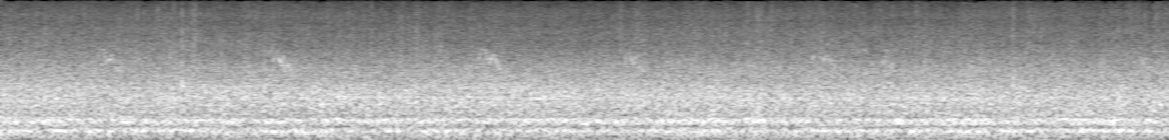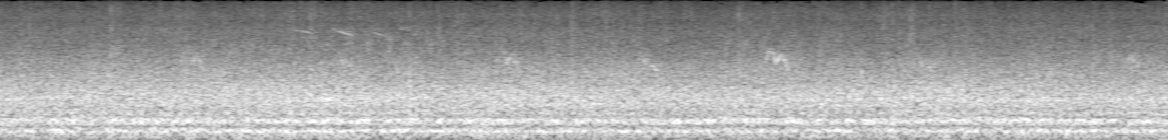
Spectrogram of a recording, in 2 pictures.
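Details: Busy honeybees swarming at the entrance of their hive among blooming spring flowers: a rich, even buzz of many wings, banded low hum steady for the whole stretch, with scattered faint high bird notes.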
